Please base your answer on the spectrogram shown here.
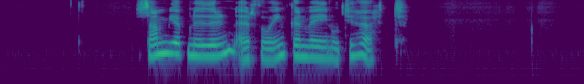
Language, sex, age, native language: Icelandic, female, 50-59, Icelandic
